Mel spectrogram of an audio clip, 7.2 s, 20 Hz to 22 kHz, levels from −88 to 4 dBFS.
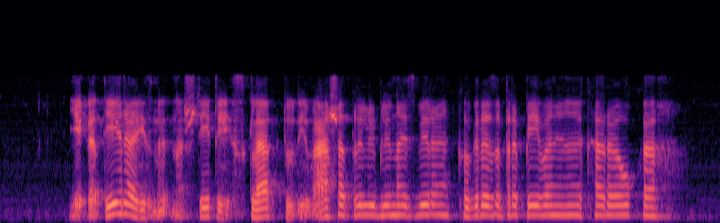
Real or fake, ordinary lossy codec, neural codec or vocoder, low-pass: fake; none; vocoder, 22.05 kHz, 80 mel bands, HiFi-GAN; 5.4 kHz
